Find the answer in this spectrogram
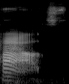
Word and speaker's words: has: Our first sight word is the word has. The word has a heart under the S because the S makes the Z sound.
